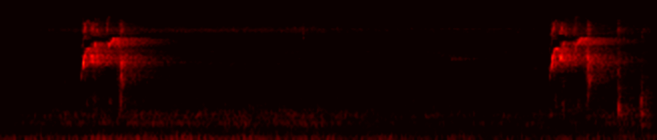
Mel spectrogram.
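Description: Acadian flycatcher giving two sharp, explosive two-syllable "pizza!" notes about three seconds apart, high and insistent, with a faint thin whistle in the background.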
